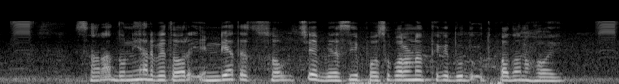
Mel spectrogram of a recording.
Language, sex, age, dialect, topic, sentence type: Bengali, male, 18-24, Western, agriculture, statement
